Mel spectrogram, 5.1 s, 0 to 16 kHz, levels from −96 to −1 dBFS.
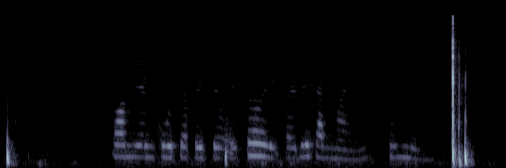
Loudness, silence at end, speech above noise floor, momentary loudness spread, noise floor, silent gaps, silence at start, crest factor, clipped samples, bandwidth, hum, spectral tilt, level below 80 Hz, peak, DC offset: -33 LUFS; 0.4 s; over 34 dB; 27 LU; under -90 dBFS; none; 0.05 s; 38 dB; under 0.1%; 5 kHz; none; -2.5 dB/octave; -74 dBFS; -6 dBFS; under 0.1%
